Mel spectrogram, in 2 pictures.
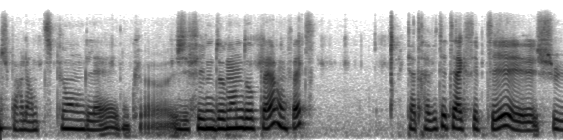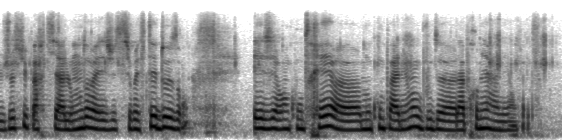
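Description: A woman in a normal speaking voice talks at a moderate pace with fairly even intonation and a fairly low pitch. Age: 30s. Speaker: returning expatriate mother. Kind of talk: testimony.

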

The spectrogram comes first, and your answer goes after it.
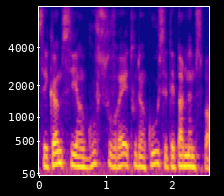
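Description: This man's voice is somewhat breathy, with a dark, mellow tone. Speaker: choreographer and dancer. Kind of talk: interview. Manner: halting.

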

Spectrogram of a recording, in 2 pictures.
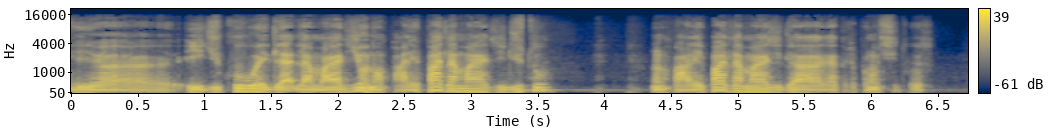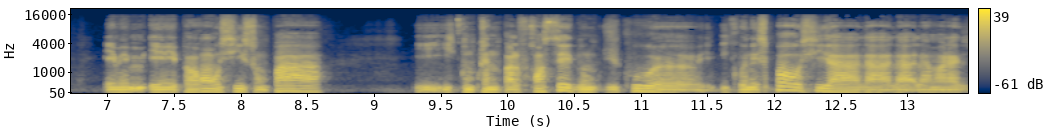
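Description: A man's fairly low voice at a fairly quick pace, with ordinary pitch variation and long, frequent pauses, in a very clean recording with a silent background. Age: 20s. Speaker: guest sharing personal story. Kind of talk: interview testimony. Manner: halting, many repetitions and hesitations.

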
